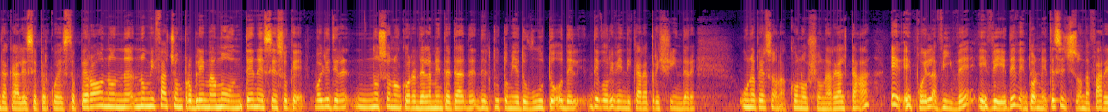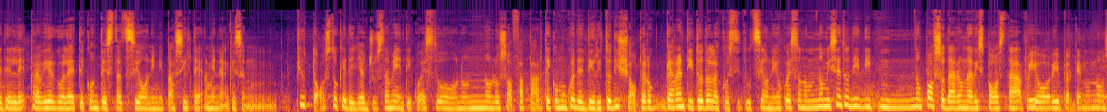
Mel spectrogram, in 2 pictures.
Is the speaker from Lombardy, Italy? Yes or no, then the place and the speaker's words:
yes; Milan, Lombardy, Italy; Sono milanese, nata a Milano … ho 52 anni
